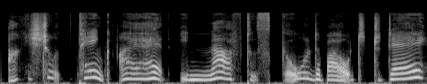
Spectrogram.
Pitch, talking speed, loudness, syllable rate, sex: 245 Hz, 155 wpm, -17 LUFS, 3.4 syllables/s, female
